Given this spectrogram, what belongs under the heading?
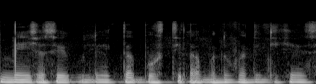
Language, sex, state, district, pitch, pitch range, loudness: Nagamese, male, Nagaland, Kohima, 105 Hz, 100-105 Hz, -23 LUFS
